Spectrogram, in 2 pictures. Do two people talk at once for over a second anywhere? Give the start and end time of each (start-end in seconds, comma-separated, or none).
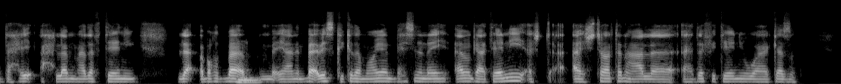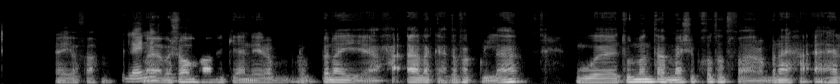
none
